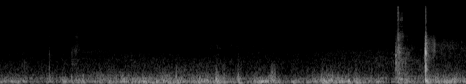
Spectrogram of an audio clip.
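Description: An arrow is shot at an outdoor archery range, its short sharp release and whoosh landing near the end over a low, steady rumble of wind and ambient noise.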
